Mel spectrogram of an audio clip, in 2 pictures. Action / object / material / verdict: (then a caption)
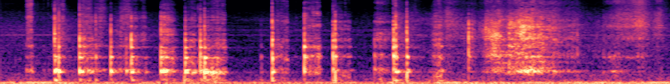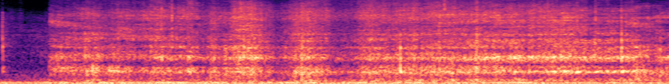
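scrape / cardboard tube / cardboard / none. A long, hollow brown cardboard tube is scratched and rubbed with long nails. Quick, sharp scratches with a hollow, boxy ring open the clip, then give way to a steady, continuous rasping rub over a constant low hum.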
